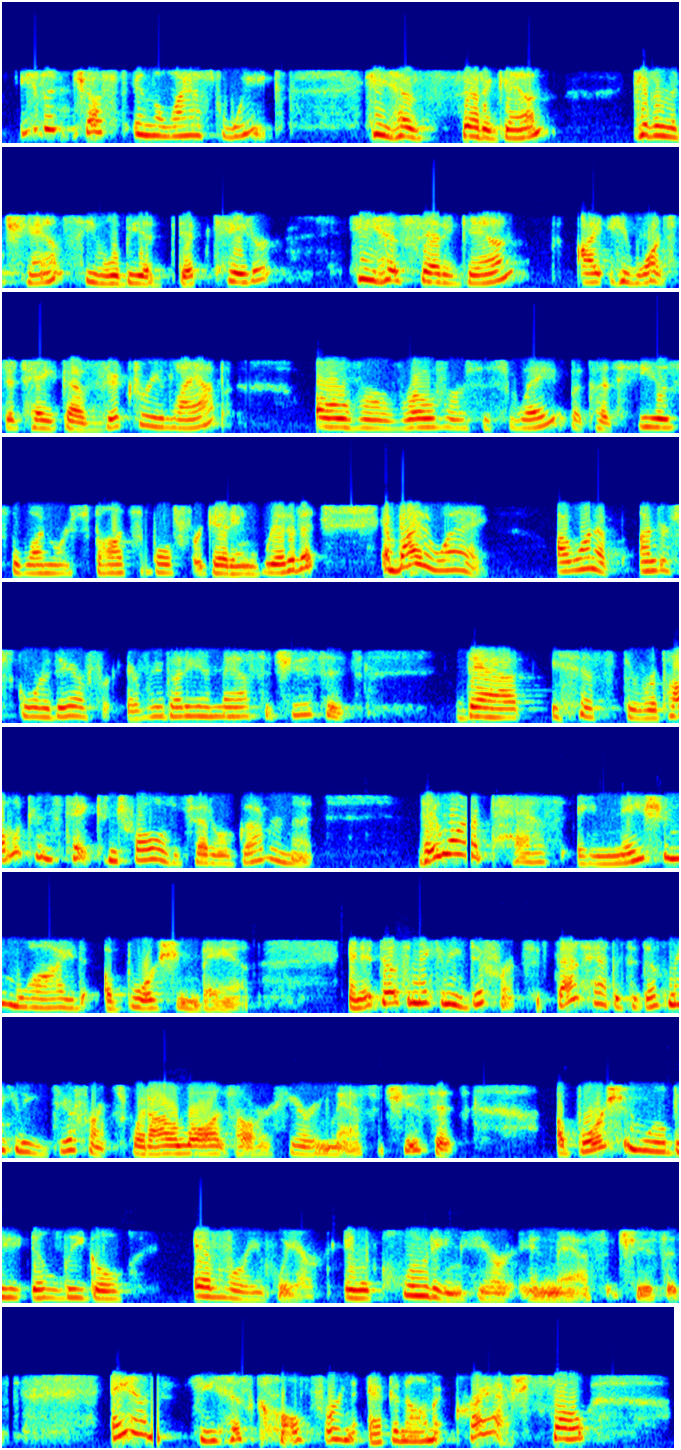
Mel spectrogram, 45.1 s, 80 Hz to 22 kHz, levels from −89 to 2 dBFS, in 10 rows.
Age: 60-79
